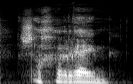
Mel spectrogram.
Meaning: alternative spelling of chagrijn
- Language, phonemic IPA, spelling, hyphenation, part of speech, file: Dutch, /ˌsɑxəˈrɛin/, sacherijn, sa‧che‧rijn, noun, Nl-sacherijn.ogg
